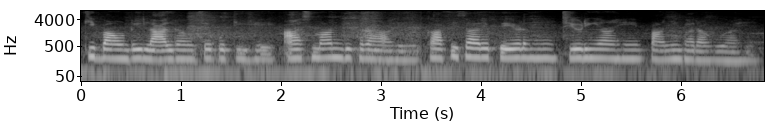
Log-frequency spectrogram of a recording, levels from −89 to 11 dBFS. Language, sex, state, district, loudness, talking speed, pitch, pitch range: Hindi, female, Bihar, Gopalganj, -23 LUFS, 185 wpm, 195 Hz, 185-205 Hz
